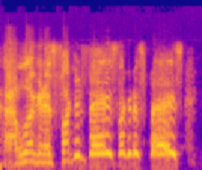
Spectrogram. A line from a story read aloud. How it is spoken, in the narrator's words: Whitey just fucking cackles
